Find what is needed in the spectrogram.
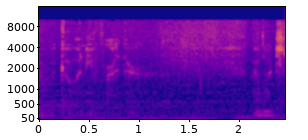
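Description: A soft, breathy whisper from a person's voice early on, over quiet background music that fades out.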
